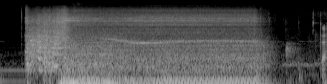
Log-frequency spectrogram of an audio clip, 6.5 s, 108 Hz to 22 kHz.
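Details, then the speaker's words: BMW E46 330Ci Clubsport M54, off the road 7 years, misfire persisting after intake boot replacement: lumpy, uneven loping idle that gets rougher with the cylinder 1 coil unplugged; misfire, worse with cylinder 1 coil unplugged. "Right, so we've just undone the coil pack for cylinder 1 and we're gonna see if it's worse or the same."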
